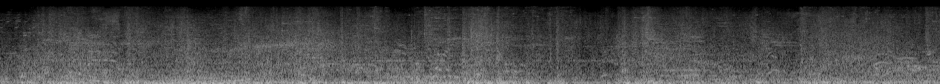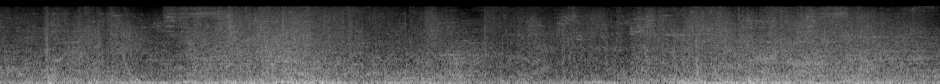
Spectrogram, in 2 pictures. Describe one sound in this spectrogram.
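Spell blasts and impacts crackle and boom in a game's fight.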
